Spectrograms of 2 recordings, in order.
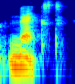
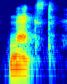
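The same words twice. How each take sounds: Both takes have the same delivery.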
